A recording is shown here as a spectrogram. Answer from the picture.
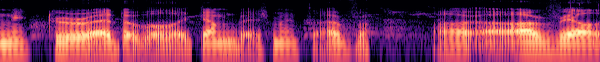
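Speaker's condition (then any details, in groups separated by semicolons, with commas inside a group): Friedreich's ataxia; ataxic dysarthria, standard speech recognition works only sometimes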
